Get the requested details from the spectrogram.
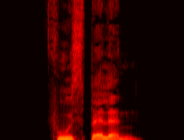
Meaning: dative plural of Fußball
- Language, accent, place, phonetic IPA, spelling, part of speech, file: German, Germany, Berlin, [ˈfuːsˌbɛlən], Fußbällen, noun, De-Fußbällen.ogg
